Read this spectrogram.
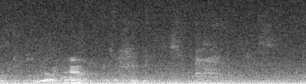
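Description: A man speaks to an audience, faint and far off.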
